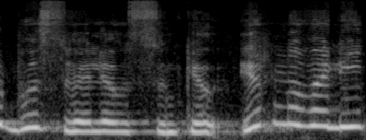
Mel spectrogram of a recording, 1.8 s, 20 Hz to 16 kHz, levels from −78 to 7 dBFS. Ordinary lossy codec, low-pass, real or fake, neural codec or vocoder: Opus, 16 kbps; 14.4 kHz; real; none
